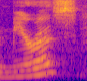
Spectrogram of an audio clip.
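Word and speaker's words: Moirai: Well, I've always just known them mostly as the Fates, and this is pronounced the Miras, and they are, of course, of destiny.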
